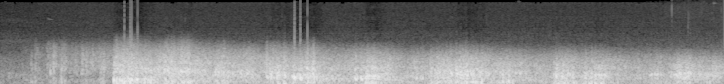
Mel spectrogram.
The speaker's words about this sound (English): You ever been in a, a thunder shower and it's so oppressive and pounding on you and then it stops and is passed on further away and you look up and there are all these black clouds?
